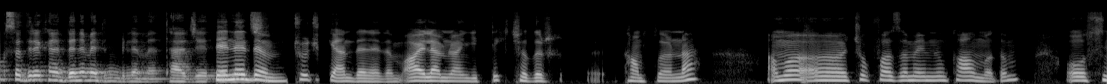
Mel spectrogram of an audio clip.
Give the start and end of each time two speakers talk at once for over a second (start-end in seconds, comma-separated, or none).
none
